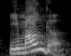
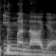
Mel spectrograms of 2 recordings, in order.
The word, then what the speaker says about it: Imanaga: Imanga. I don't even think you pronounce that word. I think it's Imanaga.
